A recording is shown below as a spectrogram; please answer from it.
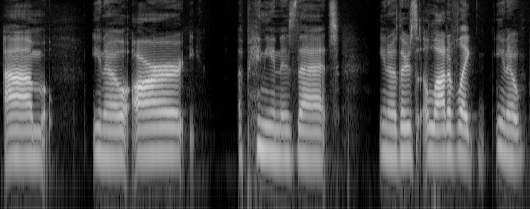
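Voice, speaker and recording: A woman in her twenties, a podcast guest, talking in an unhurried way with many fillers. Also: fairly low pitch, flat delivery, a bit bright, clean tone, dry recording, clean studio sound. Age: 20s. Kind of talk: casual podcast talk. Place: podcast studio.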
